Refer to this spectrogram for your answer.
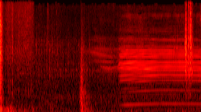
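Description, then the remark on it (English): A cow on a farm lets out a single drawn-out moo, steady, following a quiet stretch of outdoor background noise broken by a brief knock. No one speaks. “I might just take a picture of the cattle if that's okay.”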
